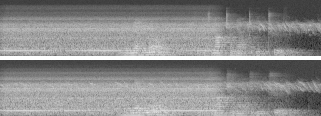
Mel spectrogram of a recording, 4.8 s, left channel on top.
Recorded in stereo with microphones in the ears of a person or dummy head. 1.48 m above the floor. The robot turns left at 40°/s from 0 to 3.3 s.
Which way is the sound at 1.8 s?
160° left.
